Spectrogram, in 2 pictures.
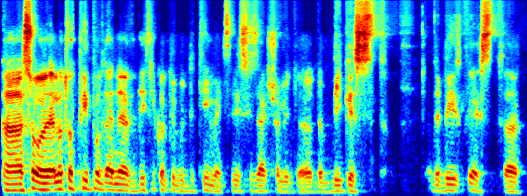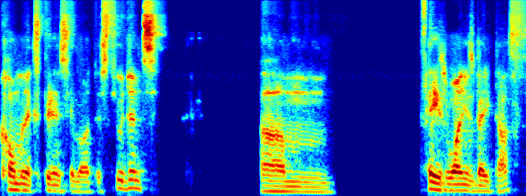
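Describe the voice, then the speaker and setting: A man with an Italian accent, somewhat breathy and fairly low in pitch, with ordinary pitch variation, a fairly quick pace and long, frequent pauses. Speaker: university professor. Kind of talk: lecture. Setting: video call. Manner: fast; halting, many fillers and repetitions.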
